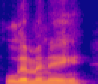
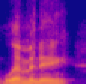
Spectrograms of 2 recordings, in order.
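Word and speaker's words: limine: to make sure and somebody pronounced it lemony a helpful tip is like there's a the Disney movie Pinocchio has a character Jiminy Cricket so Jiminy lemony and speaking of Pinocchio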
